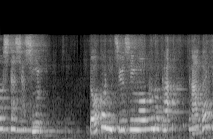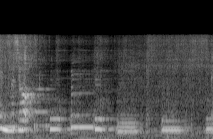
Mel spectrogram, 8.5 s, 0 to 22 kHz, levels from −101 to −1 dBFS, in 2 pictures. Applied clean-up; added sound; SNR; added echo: neural separator model SepFormer DNS4.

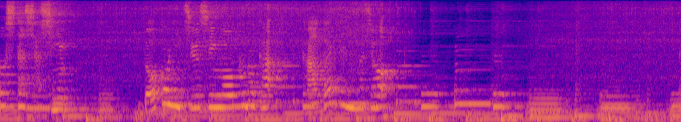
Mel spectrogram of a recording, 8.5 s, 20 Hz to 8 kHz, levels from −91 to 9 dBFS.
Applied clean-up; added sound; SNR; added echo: none; Rattle (instrument); 20 dB; reverberation time 1.3 s.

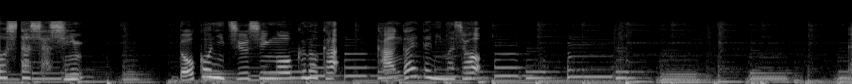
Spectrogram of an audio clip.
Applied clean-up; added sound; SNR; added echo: none; none; none; none.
